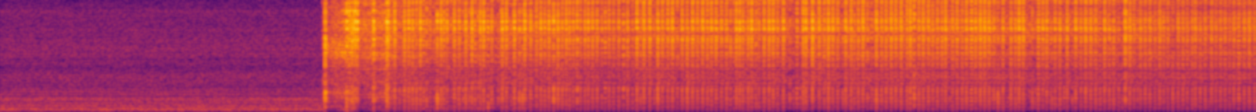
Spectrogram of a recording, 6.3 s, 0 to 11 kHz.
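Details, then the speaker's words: Yeswelder MIG-205DS MIG welding steel coupons with shielding gas: after a quiet start the arc strikes into a steady, even crackle like frying bacon, no pops or buzzing; a good weld. "Listen carefully to the sound it makes. It should sound a little bit like cooking bacon, a little bit of a crackle without pops or buzzes."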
